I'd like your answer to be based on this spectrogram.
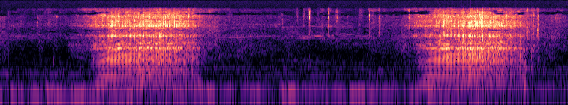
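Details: Sleeping man snoring: two long, loud, rattling inhaled snores about four seconds apart, with quieter breathing between; a second person mimics them for fun.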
